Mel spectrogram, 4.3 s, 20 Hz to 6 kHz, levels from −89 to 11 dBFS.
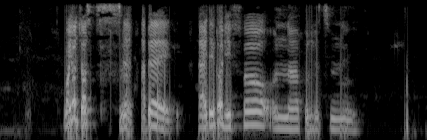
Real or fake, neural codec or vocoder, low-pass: fake; vocoder, 44.1 kHz, 128 mel bands every 512 samples, BigVGAN v2; 5.4 kHz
